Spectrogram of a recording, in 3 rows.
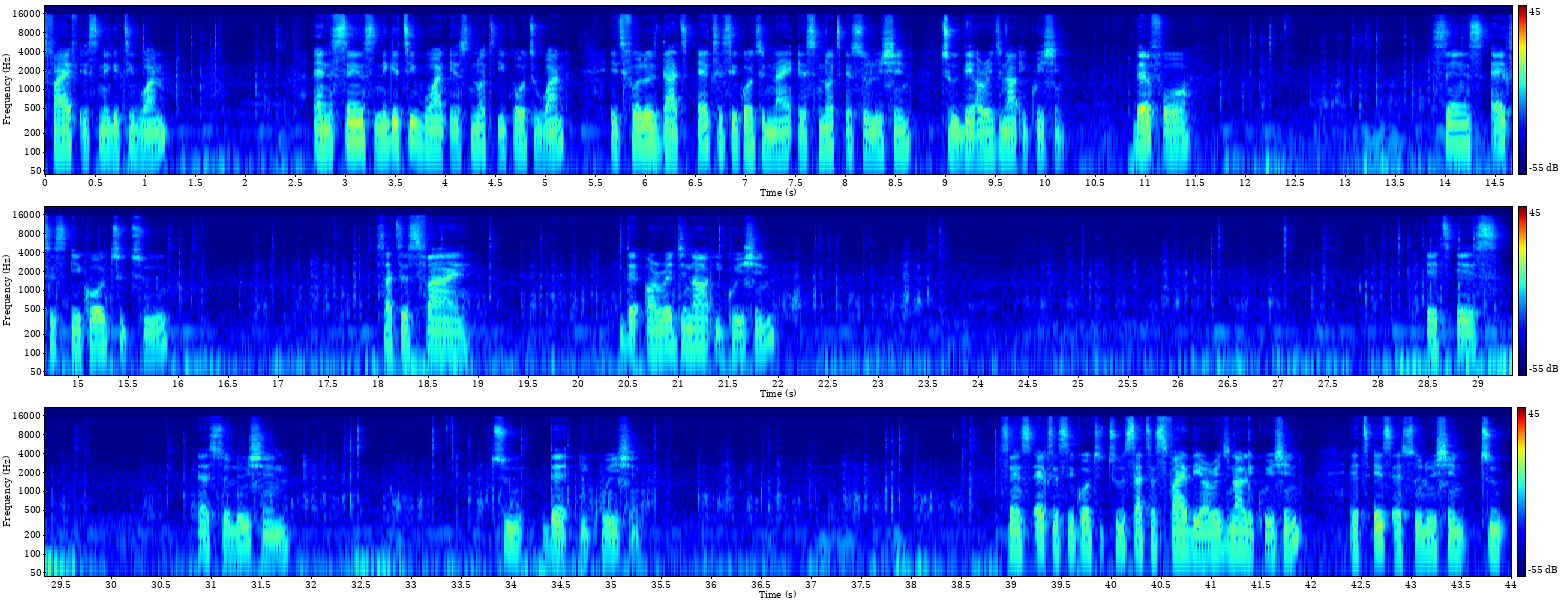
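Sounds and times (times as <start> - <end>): faint low hum: 0.0 - 44.0
stylus tapping on tablet: 11.7 - 13.9.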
